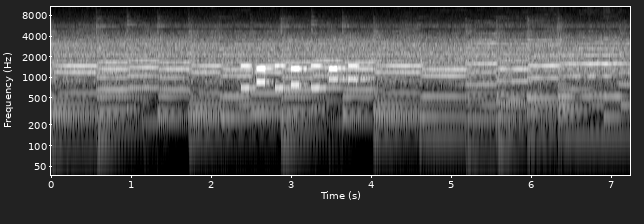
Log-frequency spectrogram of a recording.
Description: DTMF, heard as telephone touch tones, dialled by hand, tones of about 100 ms, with radio hiss and room echo. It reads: 383530#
